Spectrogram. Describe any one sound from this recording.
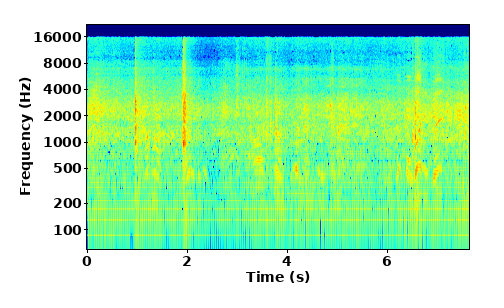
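Metal buckets clank as they are handed along.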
